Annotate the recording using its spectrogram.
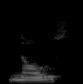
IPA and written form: noʊz (Nose)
